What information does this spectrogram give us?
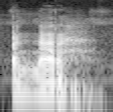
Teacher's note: ketika bunyi t dalam kata antara berubah menjadi n karena pengaruh bunyi n di dekatnya sehingga antara diucapkan sebagai anara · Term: asimilasi fonemis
